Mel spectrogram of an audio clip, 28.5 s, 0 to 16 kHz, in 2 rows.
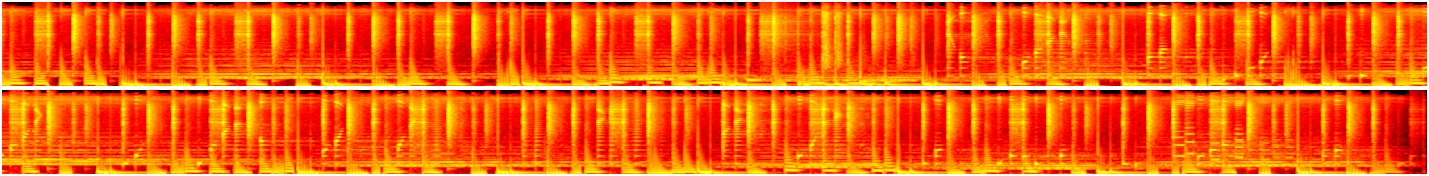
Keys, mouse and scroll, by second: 0.0-2.6 scroll up 34, 2.6 click, 4.1 click, 4.6 middle click, 5.9 click, 6.1 click, 6.8 click, 7.4 click, 7.7 click, 8.8 click, 9.7 click, 10.1 click, 10.9 click, 11.2 click, 11.8 click, 14.0 click, 15.1 click, 15.7 click, 18.6 click, 19.6 click, 19.9 middle click, 20.1 space, 20.9 space, 21.6 click, 25.0 middle click.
